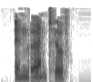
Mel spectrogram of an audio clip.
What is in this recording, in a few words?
"inventive", english; adjectives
